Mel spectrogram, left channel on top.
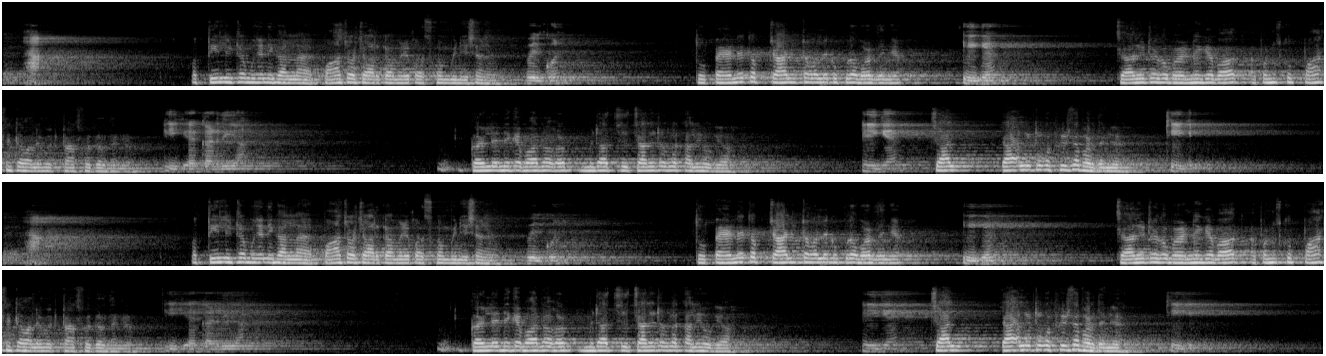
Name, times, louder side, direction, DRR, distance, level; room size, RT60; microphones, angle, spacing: voice 1, 1.9-5.0 6.9-9.0 11.1-14.5 17.6-20.6 22.5-22.8 23.2-24.5, right 1 dB, 20° right, 8 dB, 0.8 m, -16 dB
voice 2, 5.2-5.7 9.6-10.0 14.8-15.7 21.8-22.2 24.9-25.1, left 1 dB, 55° left, 3 dB, 1.4 m, -23 dB
25.0 x 16.5 x 7.3 m, 2.8 s
head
